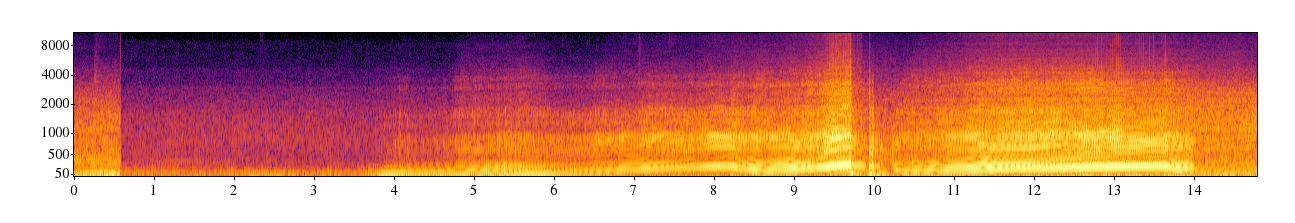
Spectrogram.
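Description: BMW M2 Competition's twin-turbo inline-six accelerating hard, its note climbing steadily in pitch under throttle and dropping at the shifts, with a sharp crack at a shift about ten seconds in. After a long second pull the engine note falls away near the end.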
